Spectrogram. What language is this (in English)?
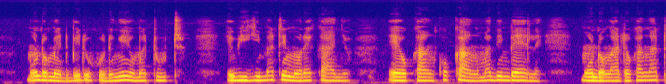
Luo (Kenya and Tanzania)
